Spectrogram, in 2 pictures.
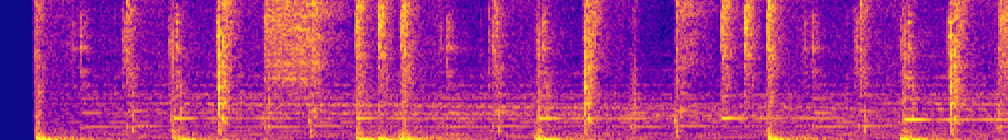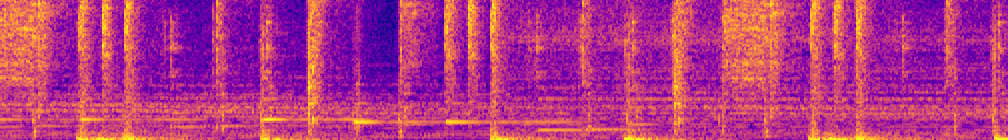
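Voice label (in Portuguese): DIA DOS NAMORADOS CASADOS, female; Telemensagens 2017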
